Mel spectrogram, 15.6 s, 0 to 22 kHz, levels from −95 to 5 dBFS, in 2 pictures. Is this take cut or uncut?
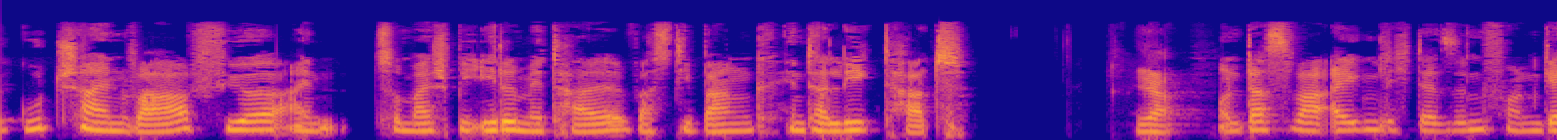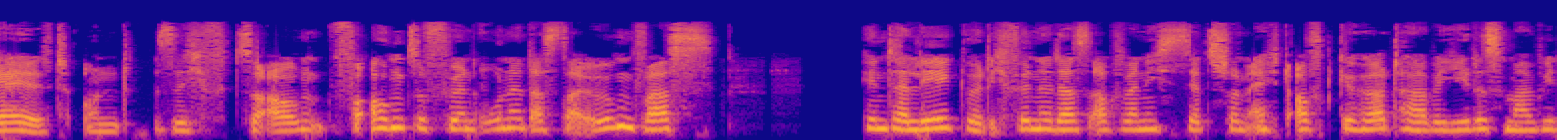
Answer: cut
